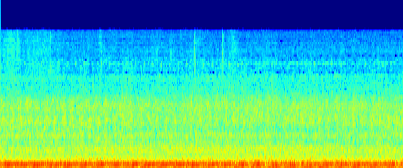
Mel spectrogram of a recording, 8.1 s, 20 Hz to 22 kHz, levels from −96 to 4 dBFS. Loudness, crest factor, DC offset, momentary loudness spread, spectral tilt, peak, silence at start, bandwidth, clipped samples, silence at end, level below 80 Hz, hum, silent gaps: -17 LUFS; 12 dB; under 0.1%; 2 LU; -8 dB/octave; -4 dBFS; 0 s; 10 kHz; under 0.1%; 0 s; -24 dBFS; none; none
